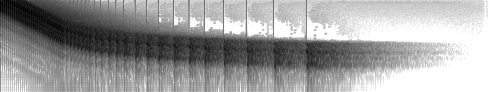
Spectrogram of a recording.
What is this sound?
Classic time slow down sound effect created in FL Studio using a hi-hat sound effect and a reverb filter.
